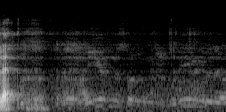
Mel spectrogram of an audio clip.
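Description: Faint background speech, with a wavering voice-like pitch, right after a man's loud voice breaks off at the very start.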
